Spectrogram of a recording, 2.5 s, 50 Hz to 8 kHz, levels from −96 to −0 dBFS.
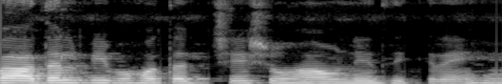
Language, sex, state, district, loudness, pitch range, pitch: Hindi, female, Haryana, Rohtak, -22 LUFS, 190-210 Hz, 200 Hz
